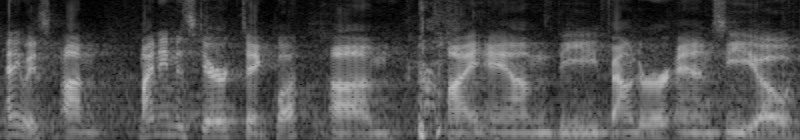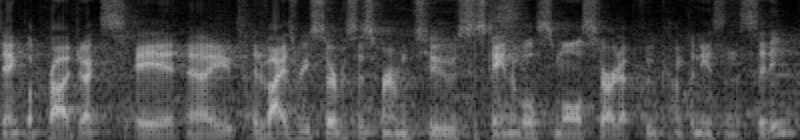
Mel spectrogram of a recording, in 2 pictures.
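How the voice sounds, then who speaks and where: Male moderator, loud and chatty, very bright tone, echoey hall. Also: mid-range voice, steady tone, moderate pace, few pauses. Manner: loud, chatty, self-deprecating. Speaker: panel moderator. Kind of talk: conference panel introduction.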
